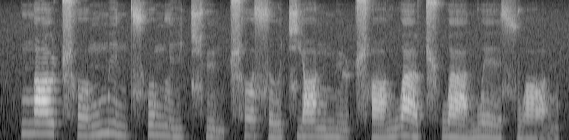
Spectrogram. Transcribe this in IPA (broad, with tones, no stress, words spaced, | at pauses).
n̪ɑ˦ʊ̯ʈ͡ʂʰɤ˨˦ŋmi˥˨nt͡sʰʊ˦ŋ li˨˦t͡ɕʰy̰˨˩n ʈ͡ʂʰɤ˦sɹ̩˨˦t͡ɕjɑ˦ŋ my̰˨˩ʈ͡ʂʰɑ˨˦ŋwä˥˨ ʈ͡ʂʰwä˥˨n̪we˥˨ɪ̯ swɑ̰˨˩ŋ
